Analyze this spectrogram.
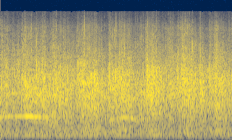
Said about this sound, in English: If you're a whosoever, would you clap your hands right now?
